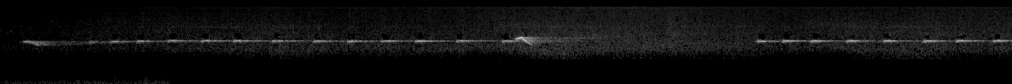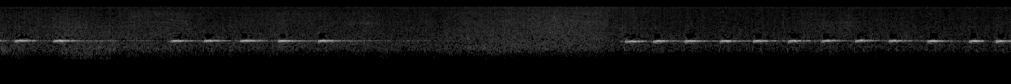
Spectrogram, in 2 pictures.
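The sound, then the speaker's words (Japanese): Little ringed plover calls: fast runs of short, high piping notes in several bursts separated by brief pauses, clear, over faint background hiss with no talking. “コチドリが千鳥足で歩くことを観察して酔っ払いの例えにした昔の人は鳥をよく見ていたことになります。”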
